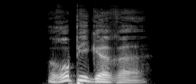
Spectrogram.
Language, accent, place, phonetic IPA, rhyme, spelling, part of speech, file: German, Germany, Berlin, [ˈʁʊpɪɡəʁə], -ʊpɪɡəʁə, ruppigere, adjective, De-ruppigere.ogg
- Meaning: inflection of ruppig: 1. strong/mixed nominative/accusative feminine singular comparative degree 2. strong nominative/accusative plural comparative degree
